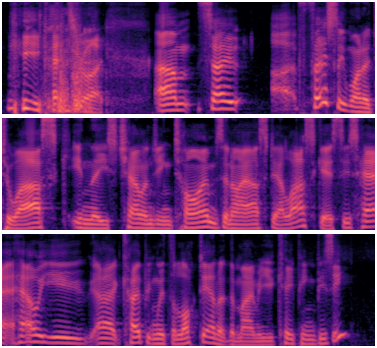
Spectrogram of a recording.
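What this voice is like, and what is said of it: Australian accent. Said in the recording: “accent can be a bit difficult to understand ... this damn Aussie accent”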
